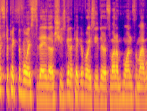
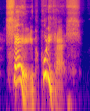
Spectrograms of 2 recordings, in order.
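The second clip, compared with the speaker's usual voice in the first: high, pitched-up, put-on cartoon voice; 8 semitones higher than usual. Doing cartoon voices, announcing Sylvester: Sylvester voice.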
